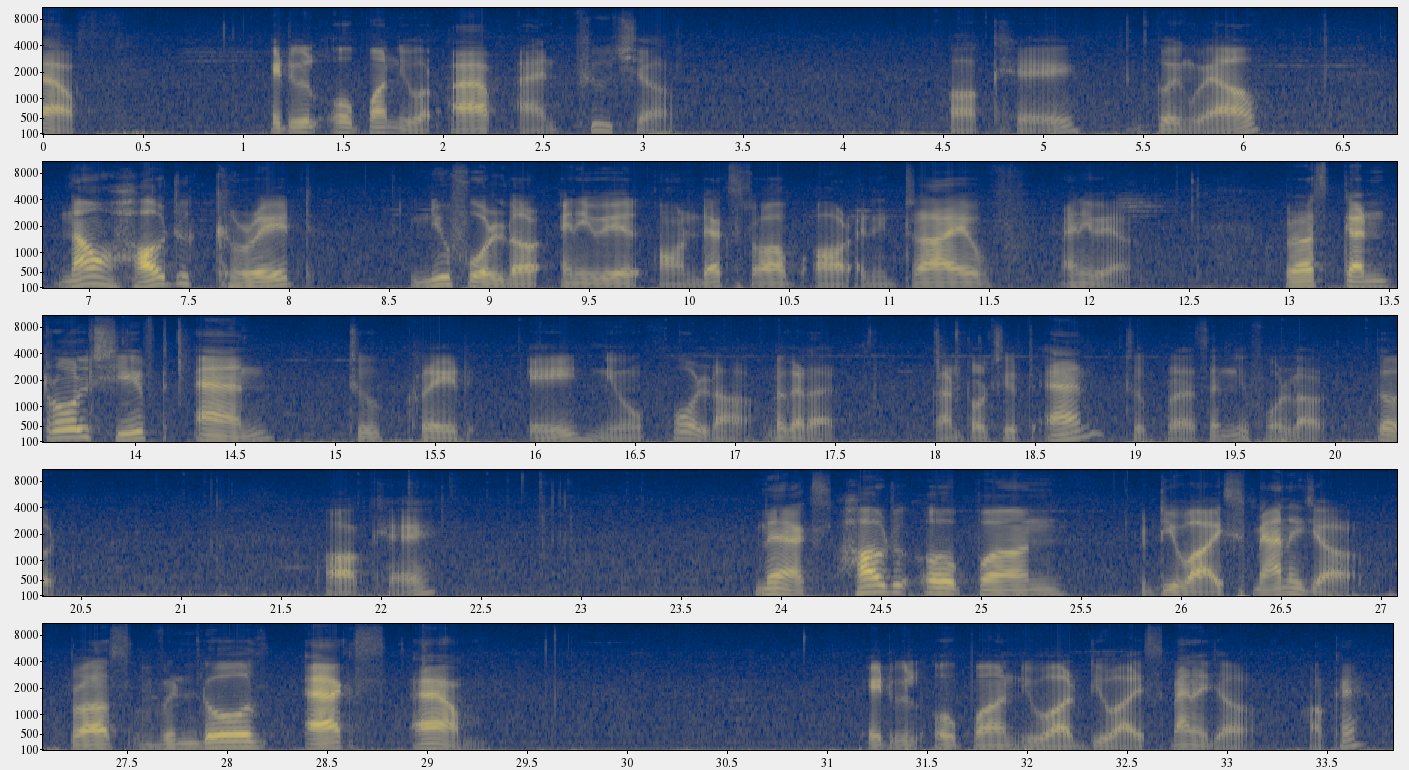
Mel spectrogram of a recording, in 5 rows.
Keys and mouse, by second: 3.7 click, 3.9 click, 13.5 ctrl+shift+n, 15.2 click, 17.3 ctrl+n, 18.1 click, 21.4 Delete, 21.8 click, 22.0 Delete, 22.4 click, 27.9 super+x.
